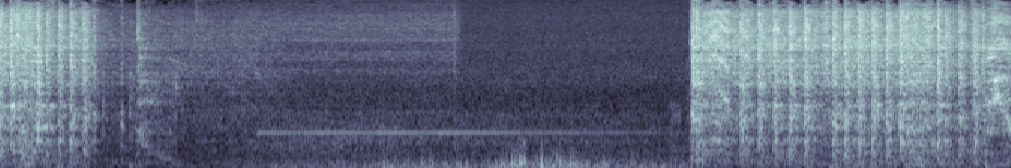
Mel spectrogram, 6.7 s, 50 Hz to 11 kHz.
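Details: Engine with old fuel pressure regulator fitted; fuel pressure rose to 53, slowly leaked to 50 and was still 50 after over an hour off: starter cranks in quick, even beats on two tries but it never fires.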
